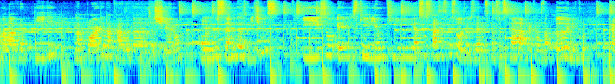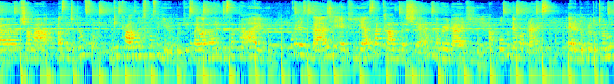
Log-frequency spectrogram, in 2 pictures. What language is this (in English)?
Portuguese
